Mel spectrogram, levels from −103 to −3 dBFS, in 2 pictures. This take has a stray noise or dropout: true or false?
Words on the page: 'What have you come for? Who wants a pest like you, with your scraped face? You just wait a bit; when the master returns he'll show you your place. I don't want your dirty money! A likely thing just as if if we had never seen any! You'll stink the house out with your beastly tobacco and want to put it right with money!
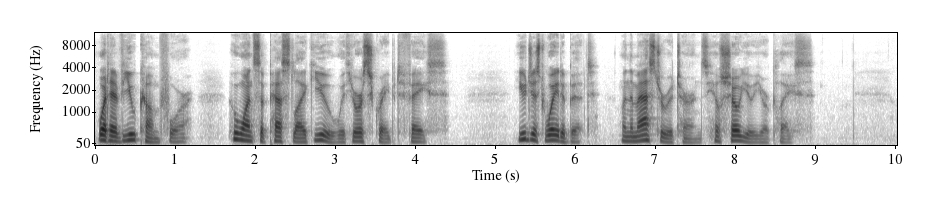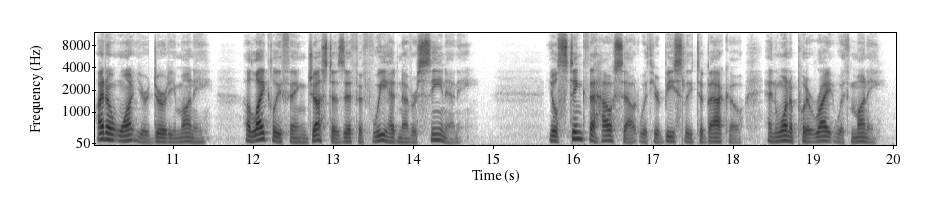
false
